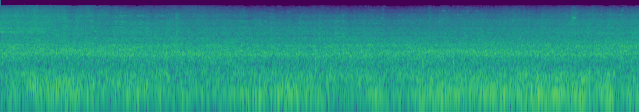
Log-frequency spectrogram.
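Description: Double-stack container train's loaded well cars rolling past on the rails, a steady low rumble of wheels with freeway traffic running beneath.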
